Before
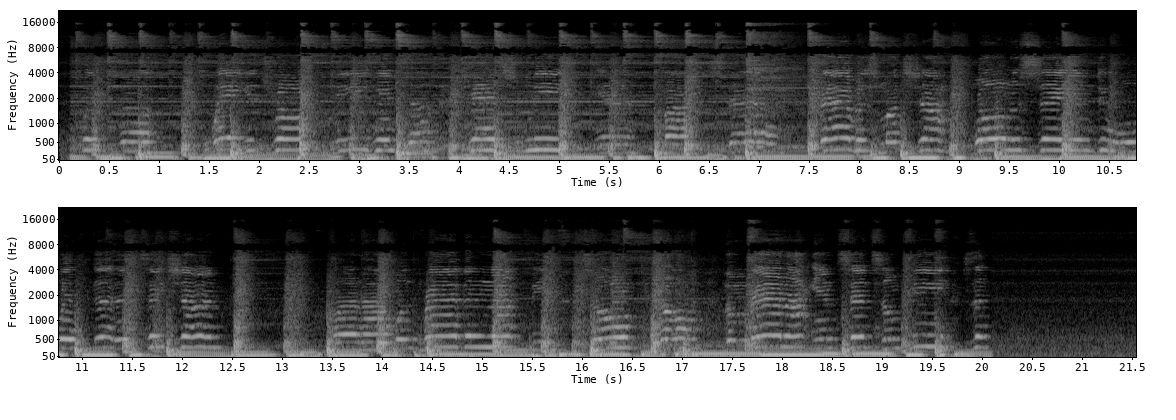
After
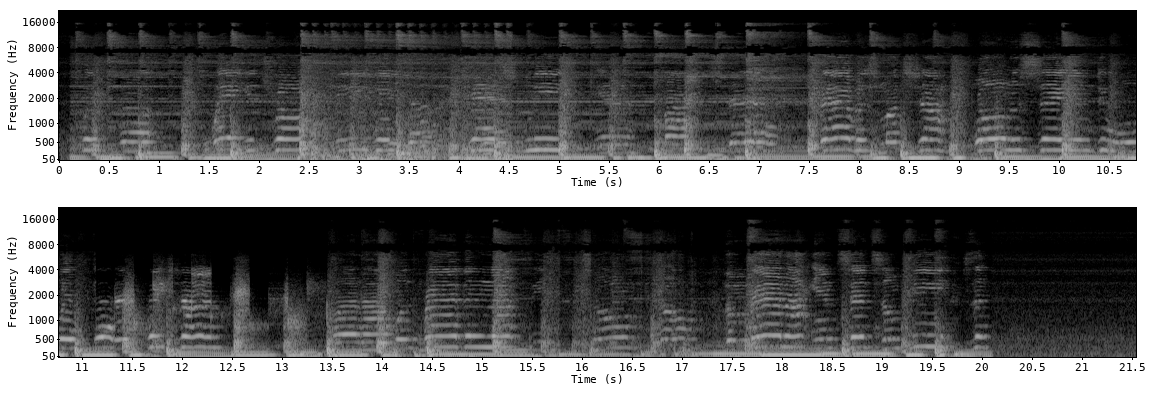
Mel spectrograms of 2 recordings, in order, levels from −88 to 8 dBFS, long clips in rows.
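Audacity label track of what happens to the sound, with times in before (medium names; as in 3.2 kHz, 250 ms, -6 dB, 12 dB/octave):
2.300000	4.530000	frequency-shifting echo 116 ms, feedback 54%, per repeat -96 Hz, level -6 dB
5.860000	7.530000	rippled EQ curve crests per octave 1.1, crest to trough 9 dB
11.130000	13.450000	step-sequenced low-pass 5.2 Hz 790–3200 Hz
15.430000	17.310000	compression, threshold -31 dBFS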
